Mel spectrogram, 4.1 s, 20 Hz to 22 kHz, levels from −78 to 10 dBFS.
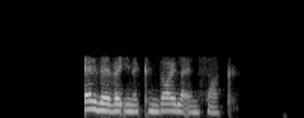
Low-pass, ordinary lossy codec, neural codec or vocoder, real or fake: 3.6 kHz; Opus, 32 kbps; none; real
